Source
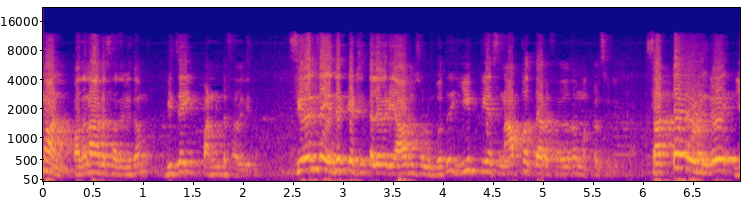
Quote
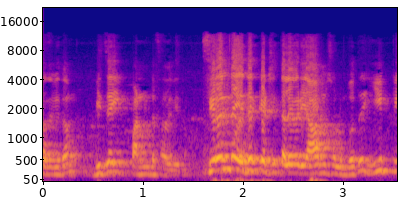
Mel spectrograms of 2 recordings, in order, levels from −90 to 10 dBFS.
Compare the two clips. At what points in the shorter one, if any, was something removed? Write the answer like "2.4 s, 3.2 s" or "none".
1.5 s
